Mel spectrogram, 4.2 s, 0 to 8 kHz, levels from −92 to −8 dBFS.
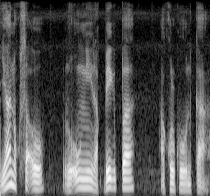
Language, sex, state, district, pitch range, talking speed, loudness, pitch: Garo, male, Meghalaya, South Garo Hills, 100-135 Hz, 85 wpm, -18 LUFS, 125 Hz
